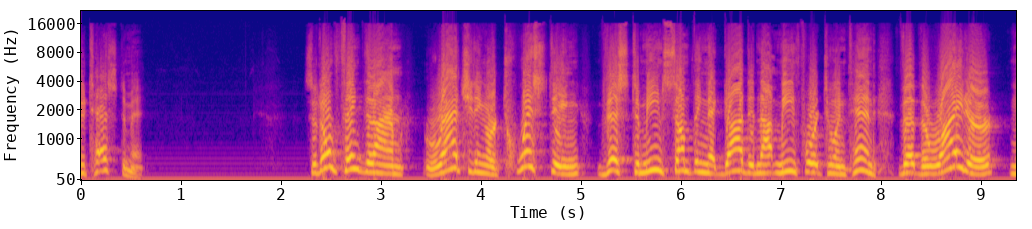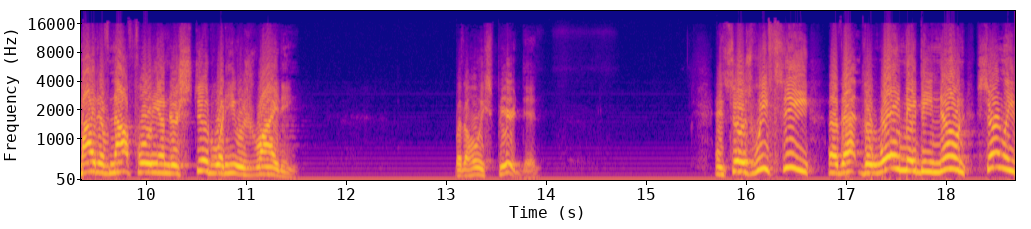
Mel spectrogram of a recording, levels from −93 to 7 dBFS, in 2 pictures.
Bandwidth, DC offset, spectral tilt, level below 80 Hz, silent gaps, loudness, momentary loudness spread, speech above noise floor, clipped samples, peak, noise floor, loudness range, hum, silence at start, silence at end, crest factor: 17 kHz; under 0.1%; -5 dB/octave; -36 dBFS; none; -7 LUFS; 8 LU; 29 dB; 0.3%; 0 dBFS; -36 dBFS; 10 LU; none; 0 s; 0 s; 8 dB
